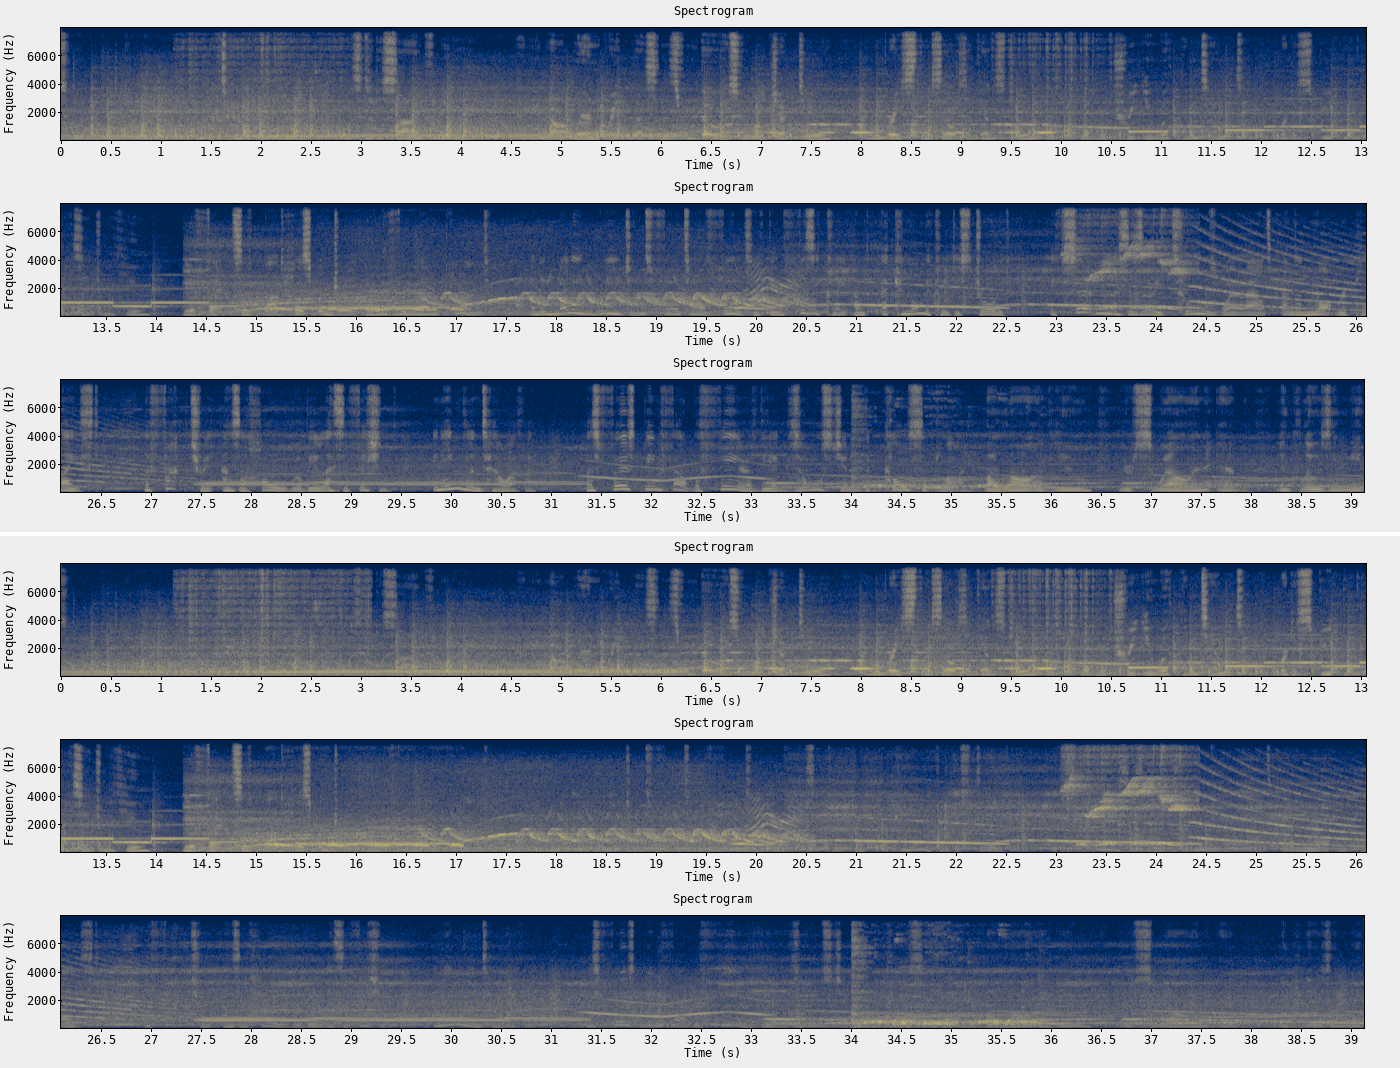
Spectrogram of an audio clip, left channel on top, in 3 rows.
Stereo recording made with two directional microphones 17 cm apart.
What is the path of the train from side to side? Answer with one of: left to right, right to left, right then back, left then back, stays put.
left to right.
